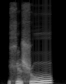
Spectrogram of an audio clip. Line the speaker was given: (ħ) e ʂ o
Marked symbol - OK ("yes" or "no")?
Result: no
